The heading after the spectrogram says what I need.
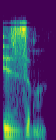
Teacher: So it doesn't look like it, but there, between this S and the M, we have to make some kind of noise to make that transition from z to M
